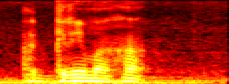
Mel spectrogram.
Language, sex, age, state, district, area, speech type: Sanskrit, male, 18-30, Andhra Pradesh, Guntur, urban, read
